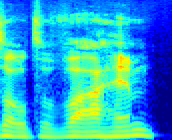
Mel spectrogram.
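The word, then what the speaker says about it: Zulte Waregem: our first match against zoltawahem vahem i think it's zoltovahem and vargam va hem i i see things spelt and i'll try and say i'm phonetically and it's vahem i'm pretty sure according to google anyway anyway i only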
